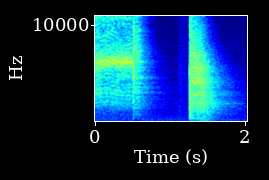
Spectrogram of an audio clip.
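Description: Compressed-air vacuum ejector of a vacuum gripper hissing steadily with a high whistle, cutting off about half a second in. A little over a second in comes one sudden loud sound that dies away over about half a second, as the thin ribbed metal sheet comes down onto the table.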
